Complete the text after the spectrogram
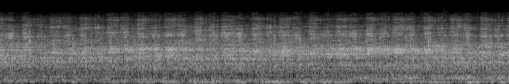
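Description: A small electric model train whirs steadily along its track.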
